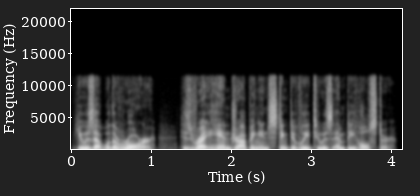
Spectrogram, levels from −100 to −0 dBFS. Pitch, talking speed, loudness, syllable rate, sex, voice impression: 125 Hz, 215 wpm, -20 LUFS, 5.9 syllables/s, male, masculine, adult-like, tensed, powerful, clear, fluent, cool, intellectual, calm, friendly, reassuring, wild, slightly kind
